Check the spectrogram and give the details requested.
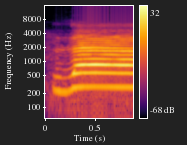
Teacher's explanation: Hukum bacaan disebut mat wajib mutasil adalah apabila ada mat tobi'i bertemu dengan hamzah di dalam satu kata. Cara membacanya wajib dipanjangkan sampai 2,5 alif atau 5 harokat atau 2,5 kali panjang mat tobi'i.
